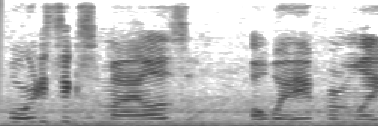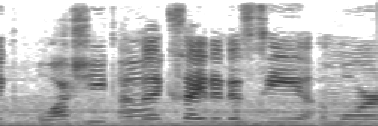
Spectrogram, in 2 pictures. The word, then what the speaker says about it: Ouachita: So according to Google, because we needed to ask Google, the lake we're going to, Lake Ouachita, I would have never guessed that's the way it was pronounced based on the spelling.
